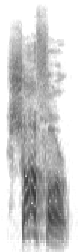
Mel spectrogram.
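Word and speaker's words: chauffeur: तरह जैसे मान लीजिए फ्रेंच ओरिजिन के है वहां सी एस से श बनता है और जैसे मान लीजिए शफर अब वो स्पेलिंग अजीब सी है double F इ यू आर शफर शडली हम और देखिए इसमें स्ट्रेस बाद में आ रहा है जैसे शडली शफर शफर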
